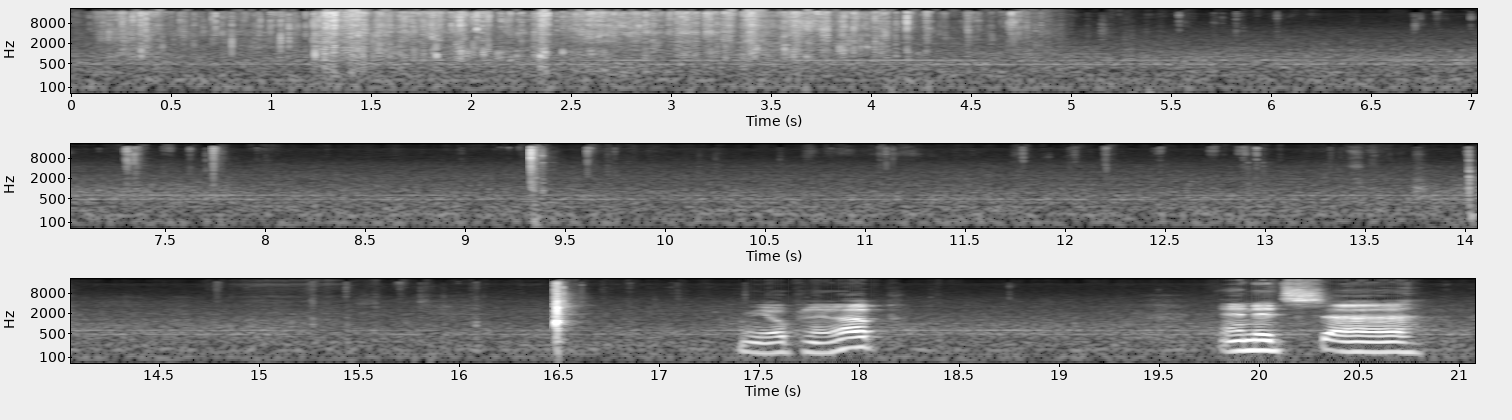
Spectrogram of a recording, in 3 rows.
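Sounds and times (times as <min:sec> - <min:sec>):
faint scratching of shrink-wrap: 0:00.0 - 0:05.8.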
